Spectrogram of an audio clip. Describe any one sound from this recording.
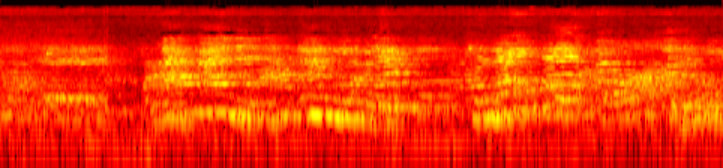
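Young children chatter and sing along.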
